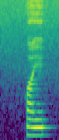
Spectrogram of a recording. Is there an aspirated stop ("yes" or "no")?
no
